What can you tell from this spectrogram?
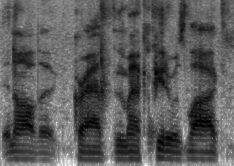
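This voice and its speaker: A man's voice: low voice, little pitch movement, fairly quick, crowd noise. A man who runs the podcast studio, talking in a laid-back, slightly defensive way and chuckling often. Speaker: podcast host handling the studio. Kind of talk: casual podcast banter.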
